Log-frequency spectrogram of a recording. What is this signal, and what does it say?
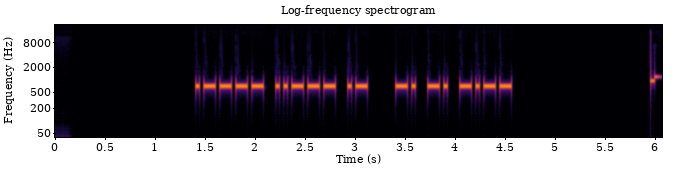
Morse code, heard as a keyed tone, about 30 wpm, 700 Hz. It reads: 12A NNY
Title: Field Day Exchanges Encore - 30wpm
